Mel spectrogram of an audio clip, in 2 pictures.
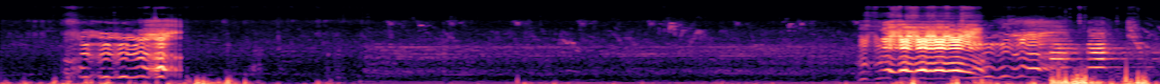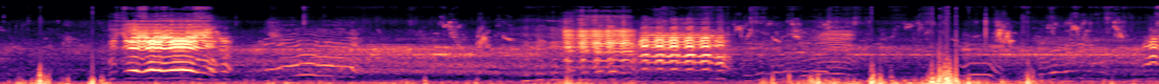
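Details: Farmed goats bleating on a goat farm; the calls draw the young kids to the adults. Several loud, quavering, nasal bleats come in bursts with gaps between them, over steady low farmyard rumble.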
